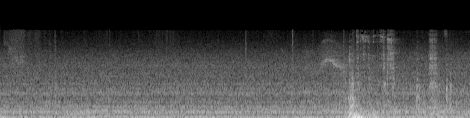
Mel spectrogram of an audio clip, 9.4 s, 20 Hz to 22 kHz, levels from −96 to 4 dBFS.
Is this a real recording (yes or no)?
yes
